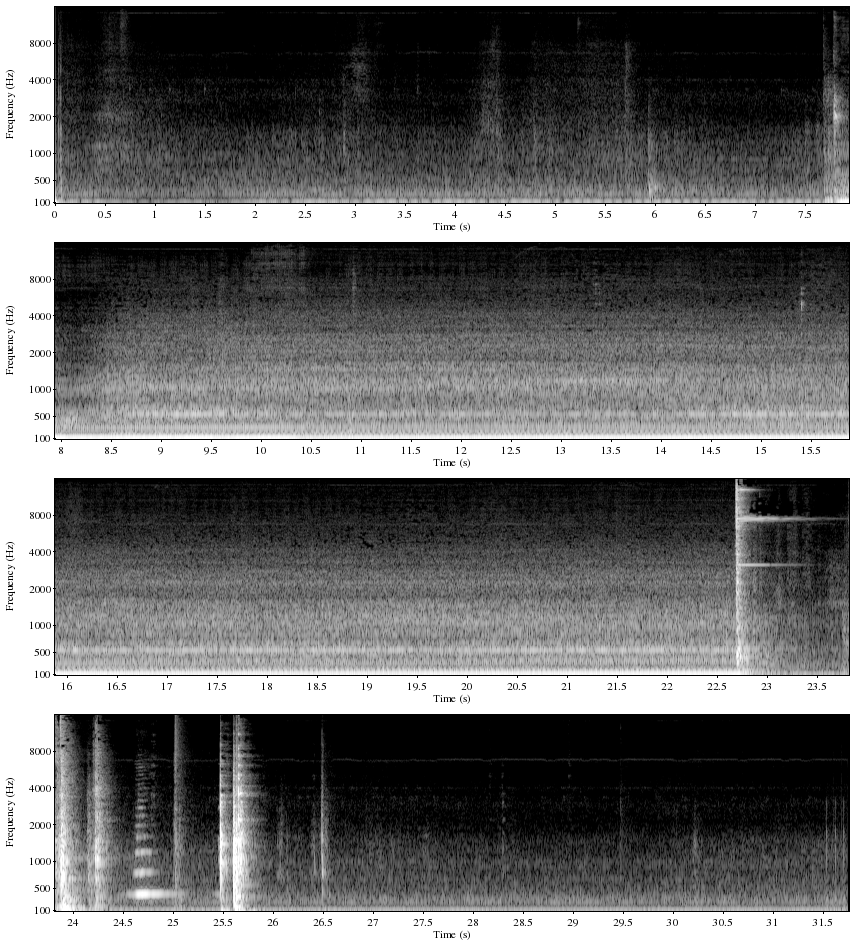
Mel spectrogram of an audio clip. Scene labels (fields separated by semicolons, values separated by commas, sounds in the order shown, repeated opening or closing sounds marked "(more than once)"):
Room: kitchen; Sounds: microwave, cutlery and dishes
